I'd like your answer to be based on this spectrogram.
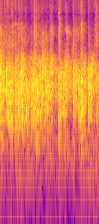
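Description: An audience applauds with dense, steady hand clapping at a Digital Skillfest event, a continuous crowd patter throughout with no talking.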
